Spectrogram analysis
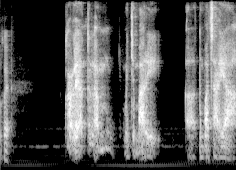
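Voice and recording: In a put-on character voice, a man speaks raspy and at an extremely high pitch, keeping a fairly slow pace.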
